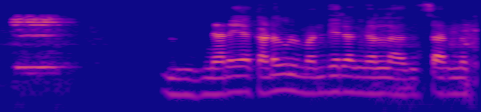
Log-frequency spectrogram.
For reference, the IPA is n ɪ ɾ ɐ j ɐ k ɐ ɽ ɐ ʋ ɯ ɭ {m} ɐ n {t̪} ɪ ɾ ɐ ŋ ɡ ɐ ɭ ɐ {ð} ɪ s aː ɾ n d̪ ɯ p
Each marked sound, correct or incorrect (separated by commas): correct, incorrect, correct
